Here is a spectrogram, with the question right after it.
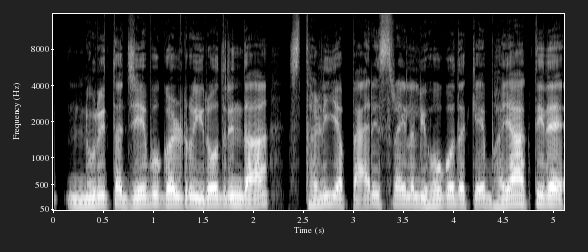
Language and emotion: Kannada, fearful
